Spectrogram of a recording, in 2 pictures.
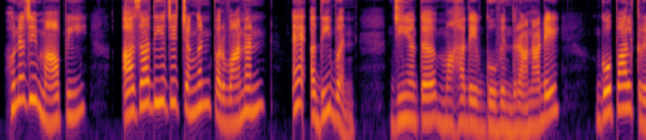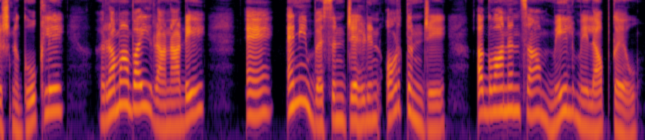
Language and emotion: Sindhi, neutral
